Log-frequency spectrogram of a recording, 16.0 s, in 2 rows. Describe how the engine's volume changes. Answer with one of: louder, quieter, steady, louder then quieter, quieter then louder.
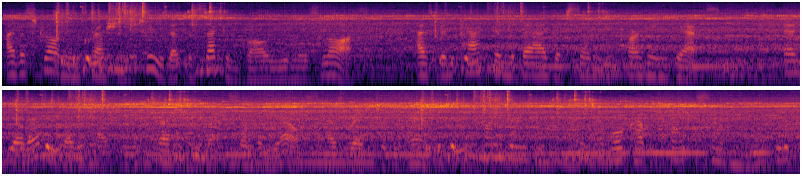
louder.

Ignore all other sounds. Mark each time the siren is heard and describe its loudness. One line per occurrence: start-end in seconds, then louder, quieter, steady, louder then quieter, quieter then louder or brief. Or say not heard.
not heard.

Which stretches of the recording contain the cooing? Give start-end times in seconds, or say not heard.
0.5-2.2, 4.2-6.2, 8.1-10.1, 12.1-14.1.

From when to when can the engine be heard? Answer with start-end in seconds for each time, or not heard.
0.0-15.9.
